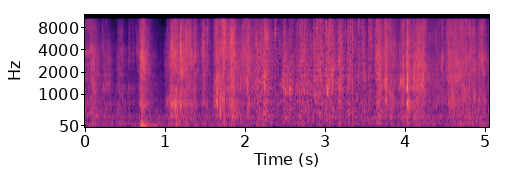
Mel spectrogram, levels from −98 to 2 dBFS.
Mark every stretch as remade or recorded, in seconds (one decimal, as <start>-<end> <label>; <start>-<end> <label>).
0.0-2.1 remade; 2.1-3.7 recorded; 3.7-5.1 remade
